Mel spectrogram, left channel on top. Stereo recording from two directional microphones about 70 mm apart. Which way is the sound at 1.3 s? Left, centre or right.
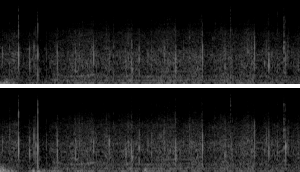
Right.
